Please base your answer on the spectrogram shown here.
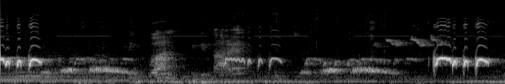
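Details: Local zebra dove from Java with a loud, far-carrying voice, used to spur silent doves into song. A trilled cooing burst opens, then softer cooing phrases follow, a brief muffled noise, and a final loud rapid coo series.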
